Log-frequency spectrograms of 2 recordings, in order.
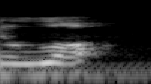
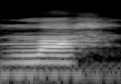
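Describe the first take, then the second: First: The 'l' and vowel are heavy and full. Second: The 'l' and vowel are light and thin. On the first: The speaker calls it right. "tapi loh" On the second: The speaker calls it wrong. "bukan lah"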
